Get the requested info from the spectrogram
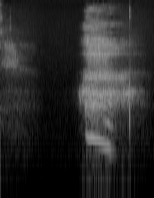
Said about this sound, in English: Breathe. So A, accept. B, breathe. Really deep breath in.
